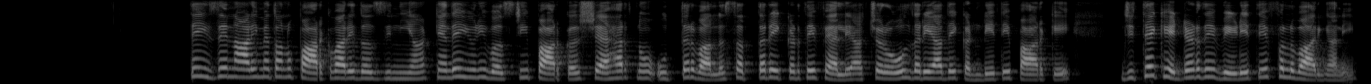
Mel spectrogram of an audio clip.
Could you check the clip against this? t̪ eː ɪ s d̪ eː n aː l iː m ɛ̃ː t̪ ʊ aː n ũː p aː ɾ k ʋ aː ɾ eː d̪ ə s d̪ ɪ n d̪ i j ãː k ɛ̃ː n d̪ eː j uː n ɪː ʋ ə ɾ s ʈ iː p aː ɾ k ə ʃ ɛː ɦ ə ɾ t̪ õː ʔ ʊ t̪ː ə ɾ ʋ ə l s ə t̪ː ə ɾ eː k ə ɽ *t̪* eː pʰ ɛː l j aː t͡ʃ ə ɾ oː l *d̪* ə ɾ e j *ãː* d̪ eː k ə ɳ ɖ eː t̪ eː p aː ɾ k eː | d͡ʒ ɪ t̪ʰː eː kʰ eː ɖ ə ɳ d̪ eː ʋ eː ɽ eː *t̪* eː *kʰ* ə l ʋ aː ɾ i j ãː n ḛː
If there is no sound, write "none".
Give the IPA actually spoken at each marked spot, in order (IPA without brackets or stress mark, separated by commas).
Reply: t̪, d̪, aː, t̪, pʰ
